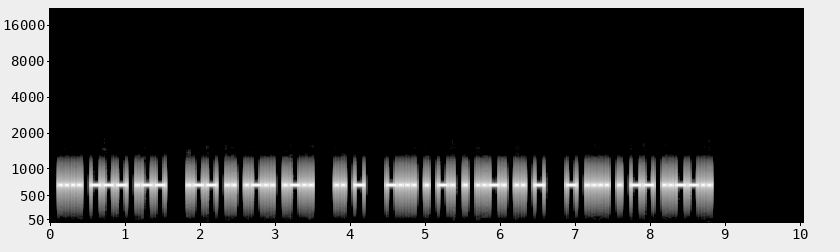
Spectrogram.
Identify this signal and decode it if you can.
Morse code, heard as a keyed tone, about 28 wpm, 700 Hz. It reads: HOW WILL IT BENEFIT THEM?
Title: Sentences from Top 1000 Words - Review Part 6 - 28wpm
